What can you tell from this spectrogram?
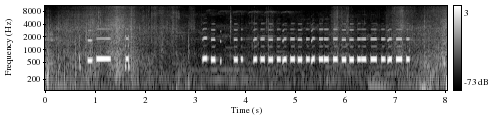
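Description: Minelab Equinox 800 metal detector sounding a target tone as its coil passes over a dug hole: a couple of short mid-pitched beeps about a second in, then a rapid string of the same beeps, about seven a second, showing metal still deeper in the hole. A low thump near the end.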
